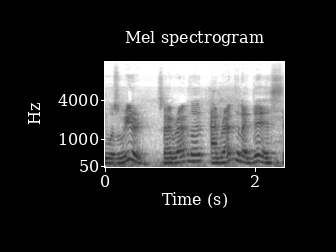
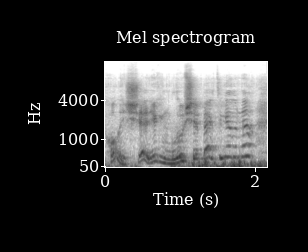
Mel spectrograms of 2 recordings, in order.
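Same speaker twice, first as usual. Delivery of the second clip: high, hushed, amazed question; re-enacted astonishment, pitched way up; retold amazement; 6 semitones higher, 4 dB quieter than usual. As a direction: marvel in a soft, raised voice. Acts out amazement at the nurse.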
